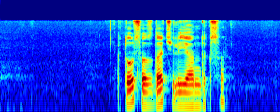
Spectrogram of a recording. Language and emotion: Russian, neutral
